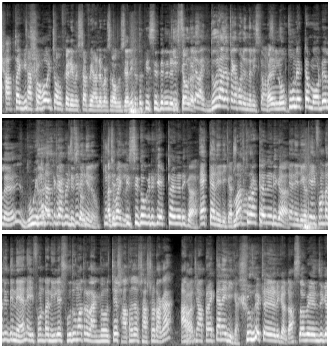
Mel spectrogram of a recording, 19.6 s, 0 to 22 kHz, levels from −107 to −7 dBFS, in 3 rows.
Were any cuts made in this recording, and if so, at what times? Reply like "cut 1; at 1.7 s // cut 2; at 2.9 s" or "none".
cut 1; at 2.7 s // cut 2; at 12.6 s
